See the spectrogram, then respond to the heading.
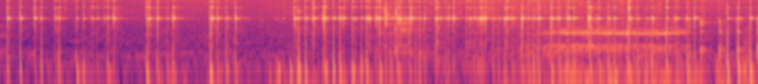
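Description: A hand-sized, lightbulb-shaped glass jar with a metal cap, partly filled with small pebbles and fairy lights, is tapped with long nails and then shaken so the pebbles rattle. Sharp, bright clicks start out spaced apart, then crowd into a dense clinking rattle over a faint high ringing tone.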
